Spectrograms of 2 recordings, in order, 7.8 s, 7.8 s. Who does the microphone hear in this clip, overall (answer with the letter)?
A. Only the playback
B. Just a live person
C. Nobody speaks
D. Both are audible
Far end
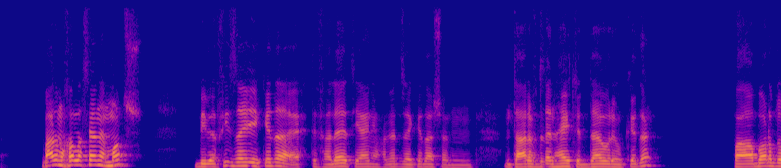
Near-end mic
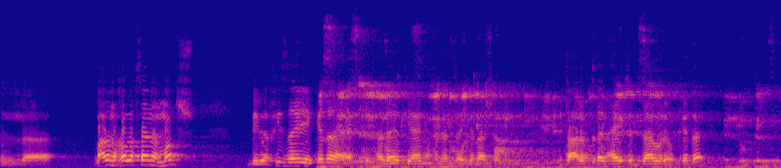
D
